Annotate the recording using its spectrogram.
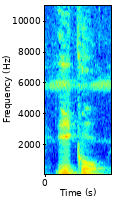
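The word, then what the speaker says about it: echo: देखिए इस English word में जो एच है वो सी के बाद आया है। इस ट्रिक के अनुसार सी का एच का उच्चारण नहीं हुआ है, एच साइलेंट है, इको।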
